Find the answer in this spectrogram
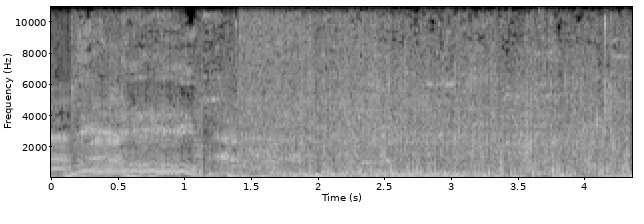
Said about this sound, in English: I love the sound of breaking glass in the morning.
